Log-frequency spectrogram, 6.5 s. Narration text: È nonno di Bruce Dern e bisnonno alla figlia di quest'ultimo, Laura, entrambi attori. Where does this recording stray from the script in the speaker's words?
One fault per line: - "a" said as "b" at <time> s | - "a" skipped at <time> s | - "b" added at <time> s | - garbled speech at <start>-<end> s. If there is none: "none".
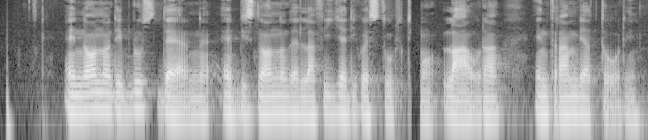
- "alla" said as "della" at 2.9 s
